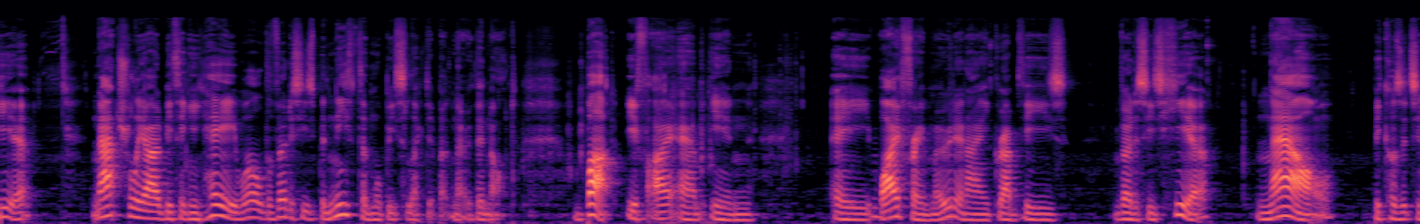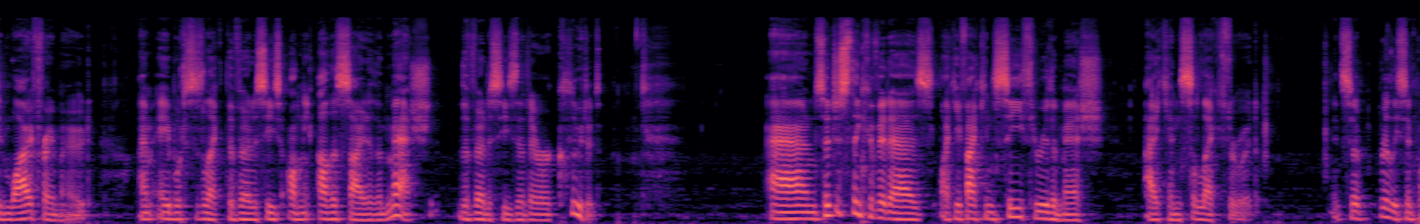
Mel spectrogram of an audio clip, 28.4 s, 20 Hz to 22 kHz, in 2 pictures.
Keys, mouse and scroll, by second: 1.9 middle click, 5.7 KP_7, 6.7 a, 7.1 z, 9.5 b, 9.6-12.5 middle drag, 26.8 KP_7.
